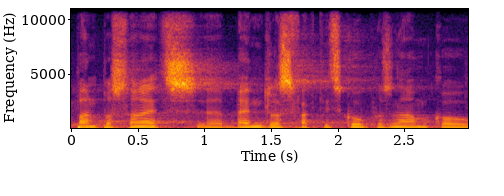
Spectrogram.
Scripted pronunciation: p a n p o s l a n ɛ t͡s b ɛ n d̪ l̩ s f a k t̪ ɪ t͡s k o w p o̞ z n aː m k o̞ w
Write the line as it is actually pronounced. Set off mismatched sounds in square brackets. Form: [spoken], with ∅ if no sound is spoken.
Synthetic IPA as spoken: p a n p o s l a n ɛ t͡s b ɛ n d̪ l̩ s f a k t̪ ɪ t͡s k o w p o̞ z n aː m k o̞ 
